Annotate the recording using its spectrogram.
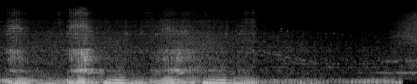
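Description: Car engine blipped three times through an exhaust pipe fitted with a clip-on turbo-sound whistle, the revs rising and falling, with a hissing whoosh on the first two. It then drops back to a quieter idle.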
